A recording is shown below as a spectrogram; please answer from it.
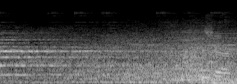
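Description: A held chord of several steady tones that fades out about a second in, over a steady low background noise.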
